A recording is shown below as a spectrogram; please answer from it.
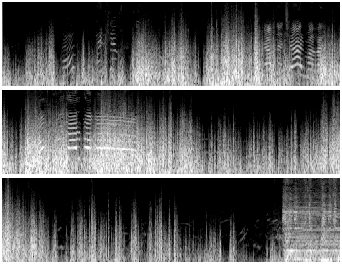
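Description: Wind buffeting the camera microphone in loud, uneven gusts, with people's voices talking through it. Music with bowed strings comes in about a second before the end.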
